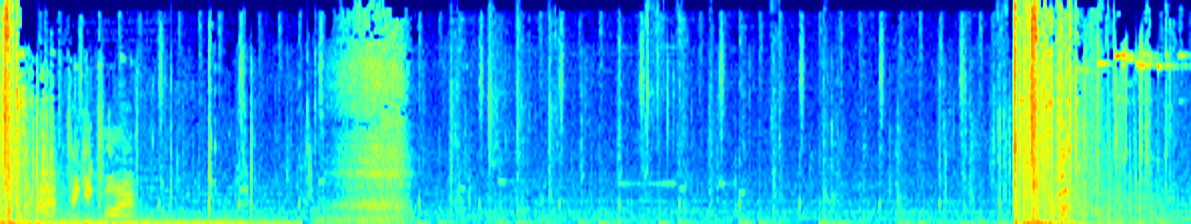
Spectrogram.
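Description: Gunfire in the Call of Duty Modern Warfare video game, with bursts of automatic fire at the start and a loud blast near the end, faint battle noise between and game voices at times.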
